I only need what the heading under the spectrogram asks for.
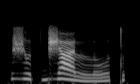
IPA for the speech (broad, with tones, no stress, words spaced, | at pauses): ʒʊ˥˧td͡ʒa˥˧lːo˩˧t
